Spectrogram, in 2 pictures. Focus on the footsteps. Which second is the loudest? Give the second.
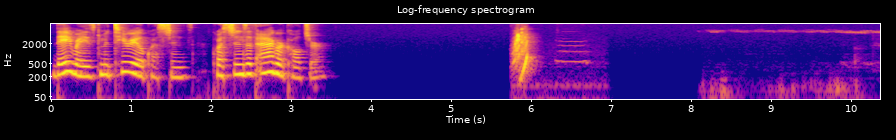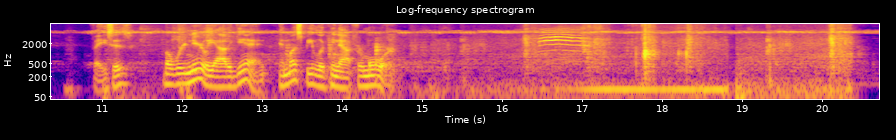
18 s.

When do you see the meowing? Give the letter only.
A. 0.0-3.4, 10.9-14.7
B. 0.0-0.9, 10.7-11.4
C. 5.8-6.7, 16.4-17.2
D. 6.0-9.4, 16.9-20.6
C.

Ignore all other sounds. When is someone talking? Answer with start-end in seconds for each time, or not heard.
0.0-3.4, 10.9-14.7.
